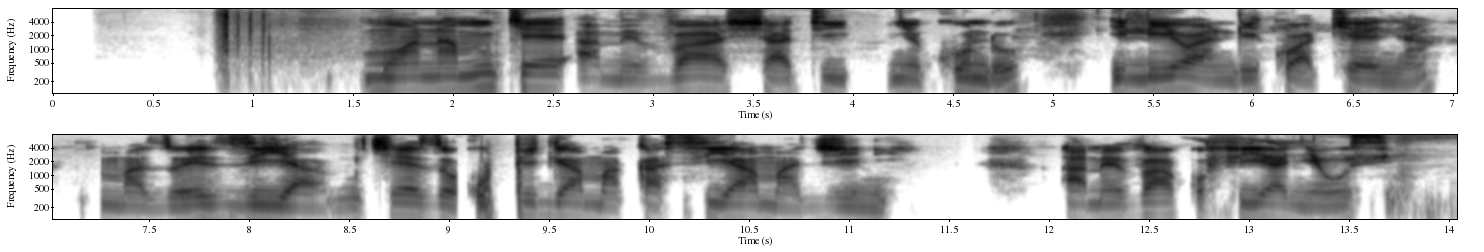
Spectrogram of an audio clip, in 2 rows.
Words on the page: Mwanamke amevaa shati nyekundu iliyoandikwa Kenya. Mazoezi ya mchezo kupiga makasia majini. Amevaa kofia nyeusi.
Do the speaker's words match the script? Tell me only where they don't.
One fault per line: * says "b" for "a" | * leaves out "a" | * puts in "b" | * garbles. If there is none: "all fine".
all fine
